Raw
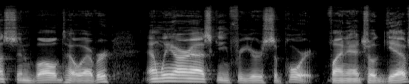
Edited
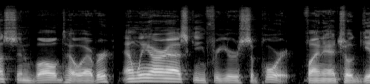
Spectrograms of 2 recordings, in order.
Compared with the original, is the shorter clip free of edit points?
no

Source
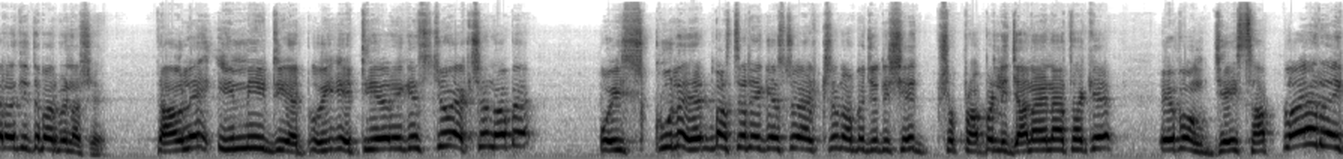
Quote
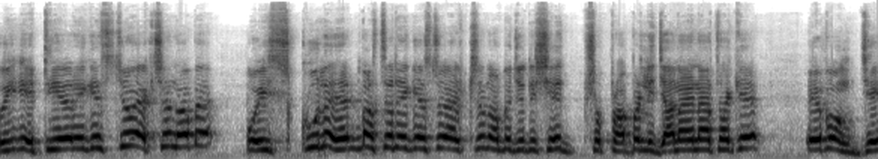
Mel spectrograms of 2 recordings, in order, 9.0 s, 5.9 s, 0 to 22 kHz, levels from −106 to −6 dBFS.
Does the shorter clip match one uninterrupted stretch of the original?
no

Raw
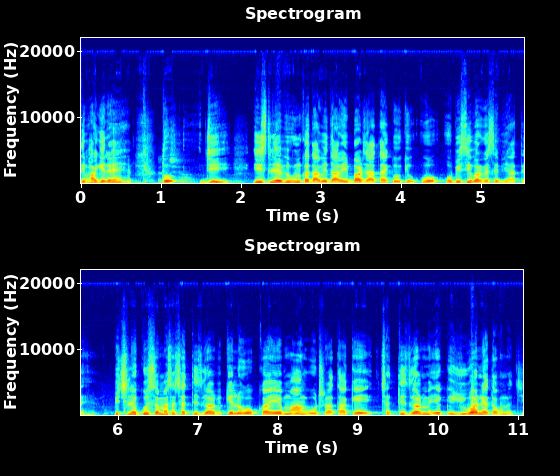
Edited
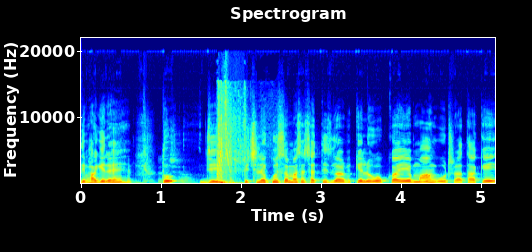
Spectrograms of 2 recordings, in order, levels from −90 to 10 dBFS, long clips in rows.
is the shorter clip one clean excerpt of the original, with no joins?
no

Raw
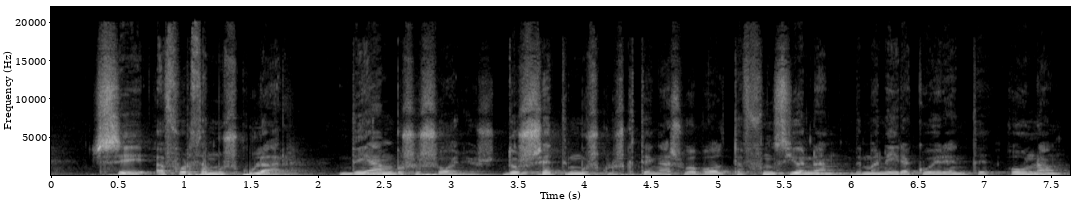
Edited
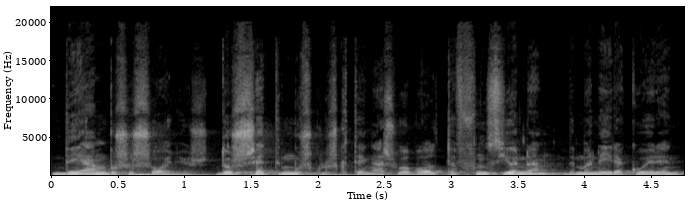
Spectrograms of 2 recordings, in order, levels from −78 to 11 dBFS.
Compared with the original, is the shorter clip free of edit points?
yes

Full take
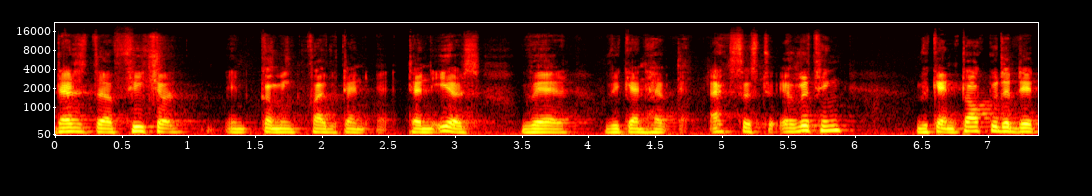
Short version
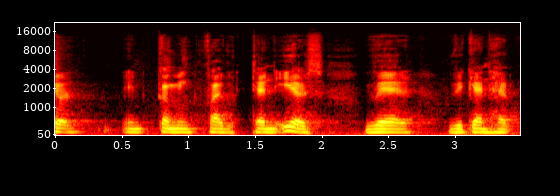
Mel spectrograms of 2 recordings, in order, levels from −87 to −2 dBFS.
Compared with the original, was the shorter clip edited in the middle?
yes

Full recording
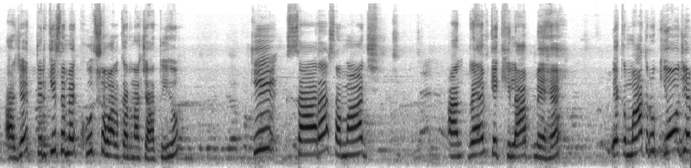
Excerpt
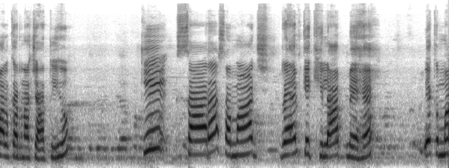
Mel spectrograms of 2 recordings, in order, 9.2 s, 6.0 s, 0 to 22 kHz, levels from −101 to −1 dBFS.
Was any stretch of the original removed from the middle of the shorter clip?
yes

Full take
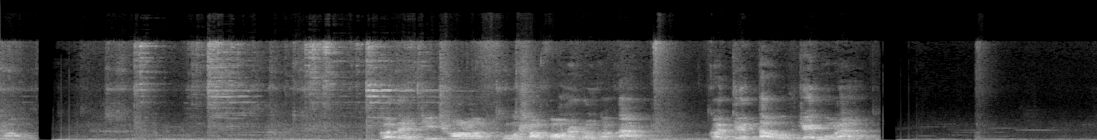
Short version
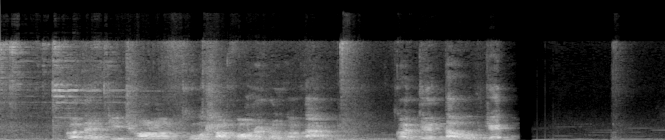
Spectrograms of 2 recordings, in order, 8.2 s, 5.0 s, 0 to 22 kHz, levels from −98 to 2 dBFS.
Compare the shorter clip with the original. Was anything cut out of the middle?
yes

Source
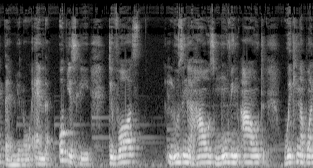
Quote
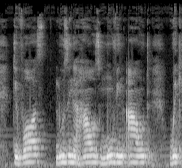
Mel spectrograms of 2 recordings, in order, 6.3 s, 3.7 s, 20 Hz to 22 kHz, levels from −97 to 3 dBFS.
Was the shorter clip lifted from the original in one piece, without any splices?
no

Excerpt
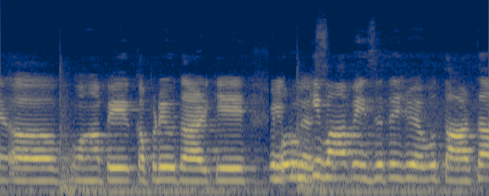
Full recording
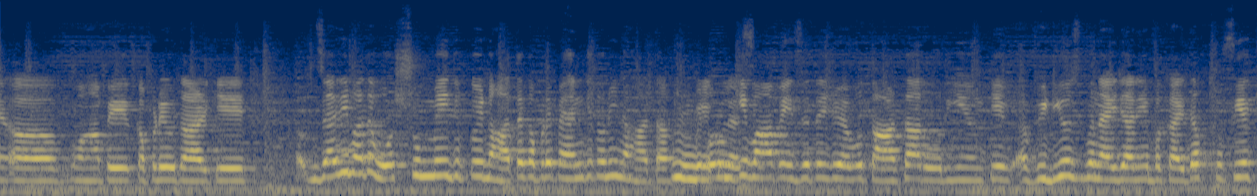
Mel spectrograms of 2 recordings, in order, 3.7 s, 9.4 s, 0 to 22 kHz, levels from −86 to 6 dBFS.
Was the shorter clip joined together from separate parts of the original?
yes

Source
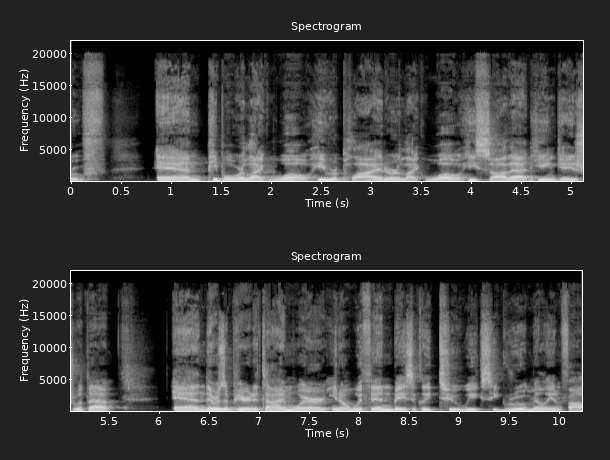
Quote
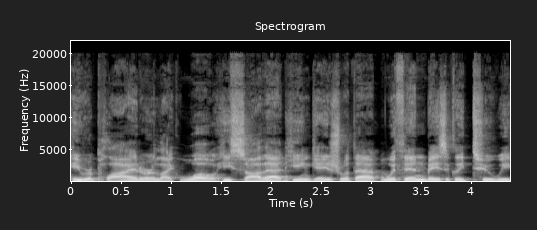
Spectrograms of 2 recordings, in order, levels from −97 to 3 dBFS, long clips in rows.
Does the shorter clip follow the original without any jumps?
no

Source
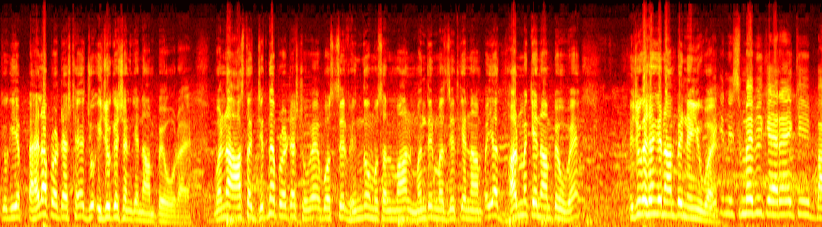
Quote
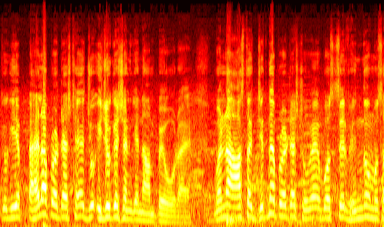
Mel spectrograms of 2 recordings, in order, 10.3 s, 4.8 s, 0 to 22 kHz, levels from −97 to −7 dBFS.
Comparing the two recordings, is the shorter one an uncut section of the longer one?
yes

